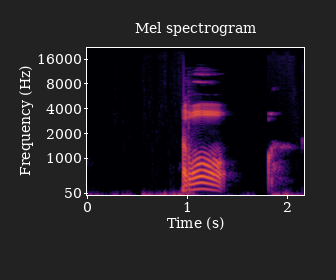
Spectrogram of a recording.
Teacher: Jadi si punggung lidahnya yang nempel, ujung lidahnya dia nggak betul-betul nempel, sehingga dia ada seperti celah kecil seperti ini. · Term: huruf ro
